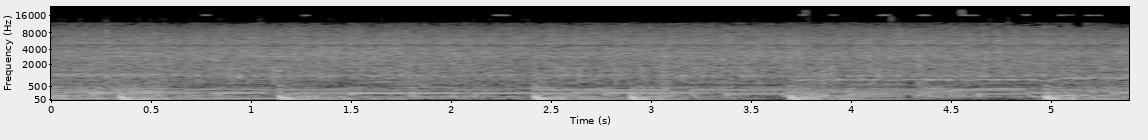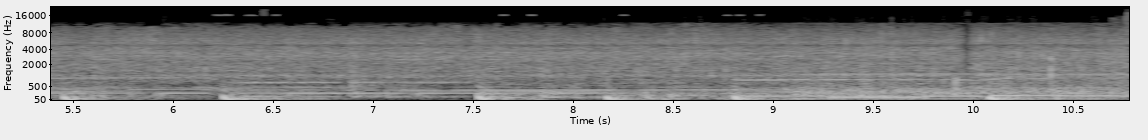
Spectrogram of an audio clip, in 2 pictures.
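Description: Cabbage and vegetables sizzling steadily as they saute in a hot pan, a soft continuous crackle and hiss with periodic light knocks from stirring, close and fairly quiet, no voices.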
